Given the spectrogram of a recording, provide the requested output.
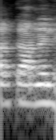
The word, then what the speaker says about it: Carlisle: लिखा स्पेलिंग ऐसे ही होती है और बोला कार्लिल ही जाएगा, CARLISLE।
